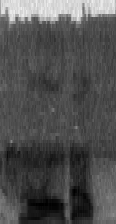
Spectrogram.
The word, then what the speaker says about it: Smiroldo: Smiroldo.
